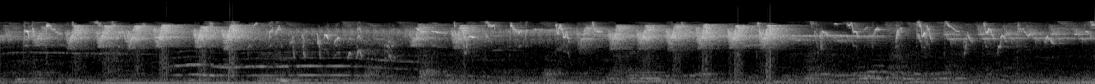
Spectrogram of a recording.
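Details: Long, busy white-eye song of fast, high-pitched chirps and trills pouring out almost continuously, with a few soft lower tones beneath.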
